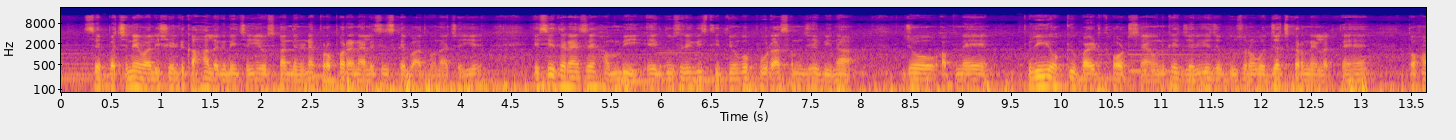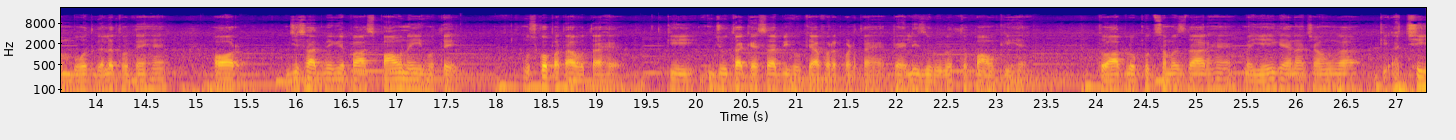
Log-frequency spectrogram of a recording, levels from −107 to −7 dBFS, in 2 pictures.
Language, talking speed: Hindi, 195 wpm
